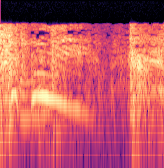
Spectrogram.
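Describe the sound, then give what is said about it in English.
A punch to the face in a fight: a short smack, a falling pained groan, then another hard, sharp whack of a blow landing. “Hey, you got him right in the face”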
